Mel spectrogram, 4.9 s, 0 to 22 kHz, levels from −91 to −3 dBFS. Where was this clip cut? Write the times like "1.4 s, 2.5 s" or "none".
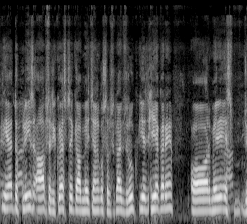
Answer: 3.0 s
